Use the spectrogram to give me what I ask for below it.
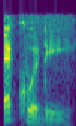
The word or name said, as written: equity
